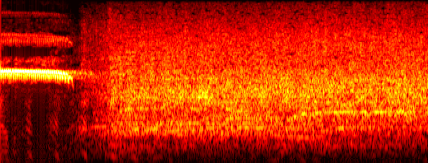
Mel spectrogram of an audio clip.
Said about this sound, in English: In this game, whoever is speaking as the whistle goes gains an extra point.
